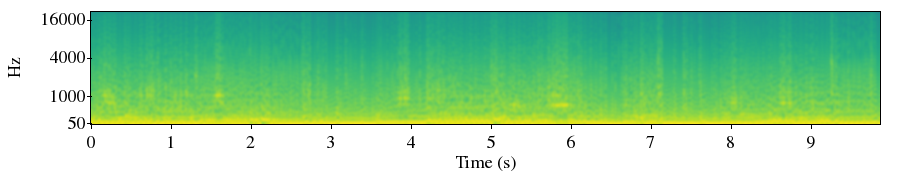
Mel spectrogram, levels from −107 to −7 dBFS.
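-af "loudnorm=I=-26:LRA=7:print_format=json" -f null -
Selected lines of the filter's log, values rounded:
"input_i" : "-9.5",
"input_tp" : "-2.4",
"input_lra" : "0.3",
"input_thresh" : "-19.5",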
